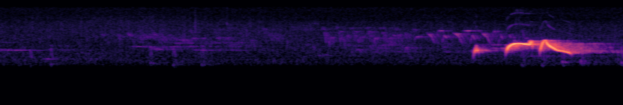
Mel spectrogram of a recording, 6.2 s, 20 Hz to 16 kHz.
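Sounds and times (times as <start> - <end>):
Olive-sided flycatcher singing: 4.7 - 6.0.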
